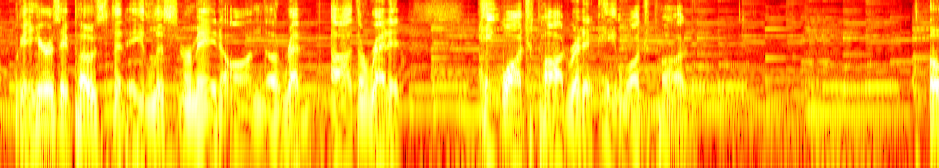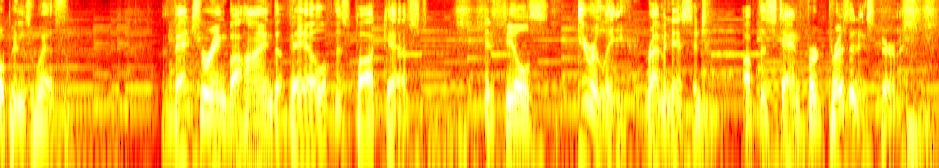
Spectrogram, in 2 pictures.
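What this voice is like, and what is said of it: Low announcer-style reading voice. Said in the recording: “You do the reading voice ... I used to do the announcer voice ... Do it like lower though ... Yeah, it's lower.”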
